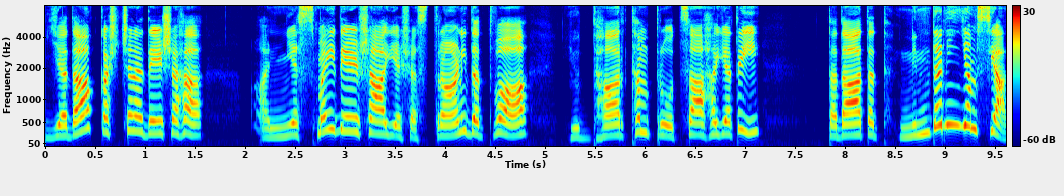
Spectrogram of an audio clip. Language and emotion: Sanskrit, angry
